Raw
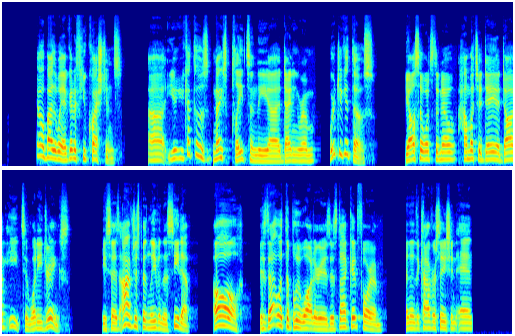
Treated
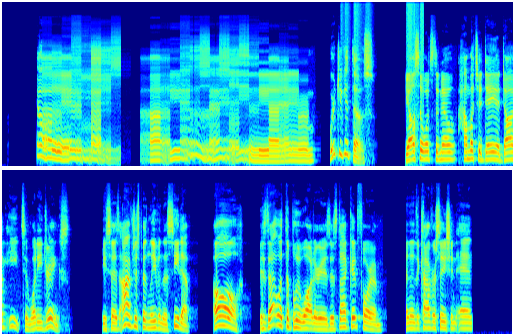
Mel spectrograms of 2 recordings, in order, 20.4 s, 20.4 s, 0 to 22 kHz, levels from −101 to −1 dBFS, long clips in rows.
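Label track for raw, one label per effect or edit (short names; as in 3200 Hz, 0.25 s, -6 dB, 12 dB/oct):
0.800000	6.150000	stepped spectrum every 0.2 s
6.770000	8.440000	modulation noise under the signal 17 dB
18.440000	19.170000	high shelf 4400 Hz +4.5 dB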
